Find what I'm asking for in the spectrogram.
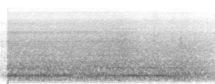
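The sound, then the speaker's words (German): A steady, continuous drone of construction machinery: a broad rumbling engine noise with a constant low hum running through it, holding an even level for about two seconds with no voices. “Hätten Sie nicht auch lieber eine Baustelle in der Nachbarschaft, die sich so anhört, anstatt so.”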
